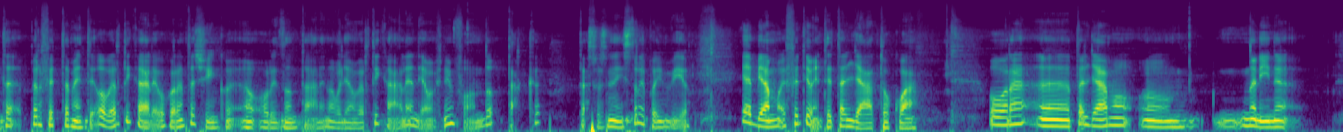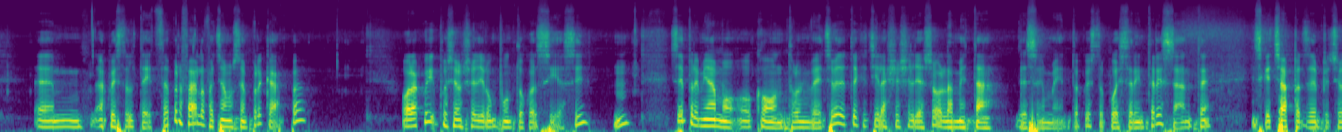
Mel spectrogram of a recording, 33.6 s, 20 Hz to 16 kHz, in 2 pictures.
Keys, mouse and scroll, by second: 19.4 k.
